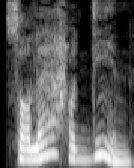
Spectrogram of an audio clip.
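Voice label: male "9alaa7uddiin", Arabic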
